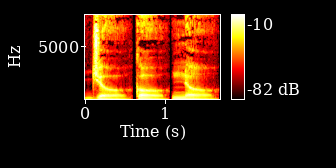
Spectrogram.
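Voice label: "jokono", concatenated syllables; Affixing experiment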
